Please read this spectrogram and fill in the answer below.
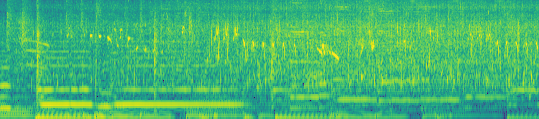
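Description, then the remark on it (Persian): Birds chirp and twitter repeatedly over the steady rush of a flowing river, with sustained tones humming underneath throughout. “صدای پرنده ها رودخونه خیلی زیباست”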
